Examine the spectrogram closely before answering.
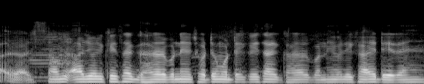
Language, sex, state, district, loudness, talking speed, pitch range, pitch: Hindi, male, Madhya Pradesh, Katni, -15 LUFS, 255 wpm, 110-120 Hz, 115 Hz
